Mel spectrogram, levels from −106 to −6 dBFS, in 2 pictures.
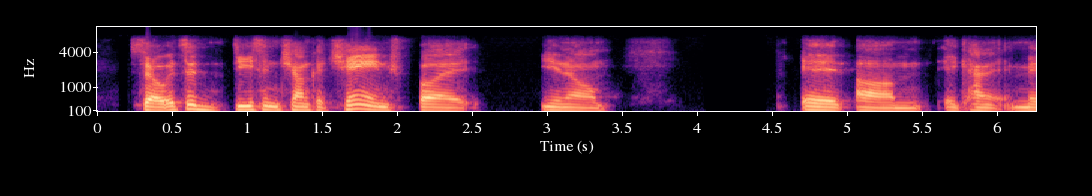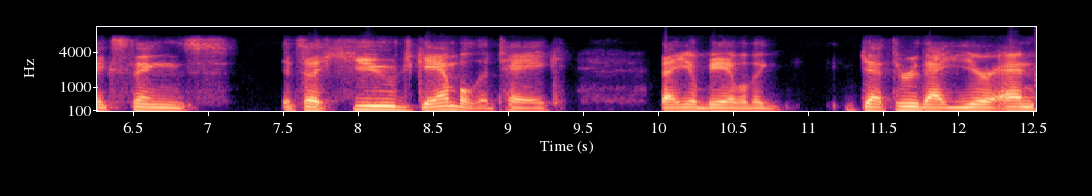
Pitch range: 120-150 Hz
